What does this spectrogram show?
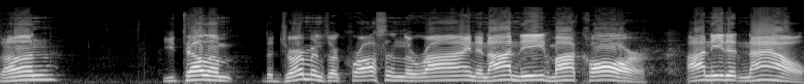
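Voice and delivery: loud, booming, impatient voice, "son" drawn out. Retelling Dr. Long demanding his car at a rental place, booming voice. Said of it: "he starts in that booming voice".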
